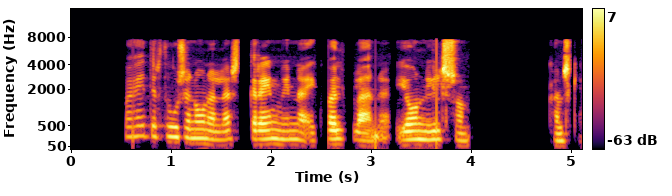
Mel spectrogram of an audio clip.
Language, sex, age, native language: Icelandic, female, 20-29, Icelandic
